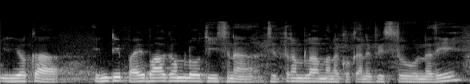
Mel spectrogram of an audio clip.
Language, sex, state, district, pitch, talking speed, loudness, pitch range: Telugu, male, Telangana, Mahabubabad, 145 Hz, 130 wpm, -16 LUFS, 130-155 Hz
